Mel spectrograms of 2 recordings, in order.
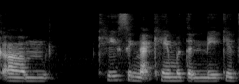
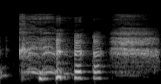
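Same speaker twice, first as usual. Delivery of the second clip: breathy laugh; 10 semitones higher than usual. Real, not acted. Laugh after subscribe plea.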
